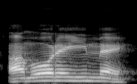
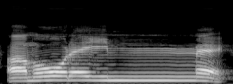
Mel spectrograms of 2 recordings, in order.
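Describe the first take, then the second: First: The M sound passes quickly and briefly. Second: The M sound is held long and doubled. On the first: The speaker calls it right. "It has to go by so fast you don't even notice it" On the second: The speaker calls it wrong. "You don't want to double M"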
